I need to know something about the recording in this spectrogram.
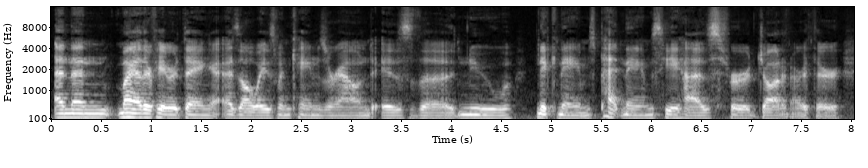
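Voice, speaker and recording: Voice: sits low, steady tone, unhurried, hardly any pauses, fairly bright tone. A podcast co-host talking casually, with a playful, wry way of recapping.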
